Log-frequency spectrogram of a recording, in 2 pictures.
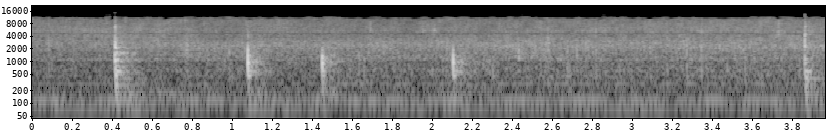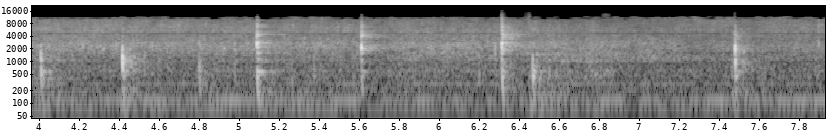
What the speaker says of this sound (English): we're just frying the onion and garlic in with our chicken for a few minutes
